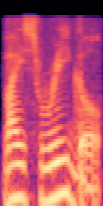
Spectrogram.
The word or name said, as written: viceregal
